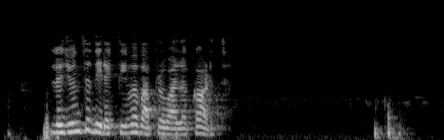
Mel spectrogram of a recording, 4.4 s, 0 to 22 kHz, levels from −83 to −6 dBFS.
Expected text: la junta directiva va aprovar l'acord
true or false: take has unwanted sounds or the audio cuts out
false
